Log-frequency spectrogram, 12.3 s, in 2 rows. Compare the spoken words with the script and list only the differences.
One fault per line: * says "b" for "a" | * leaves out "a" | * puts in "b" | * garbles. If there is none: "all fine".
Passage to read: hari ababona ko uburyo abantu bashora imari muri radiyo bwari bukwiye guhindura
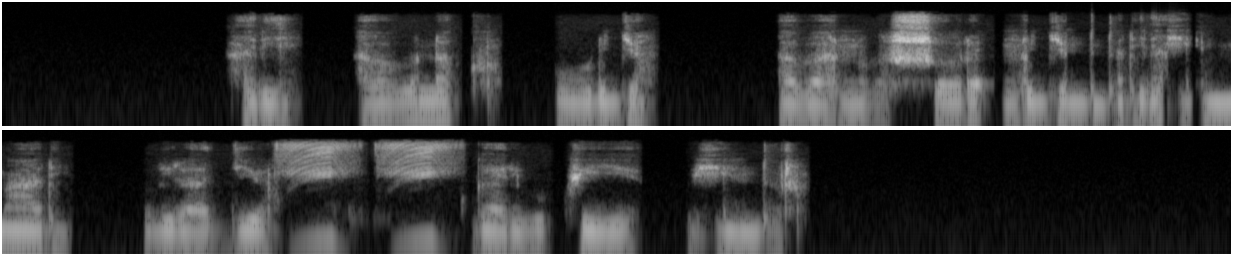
* garbles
